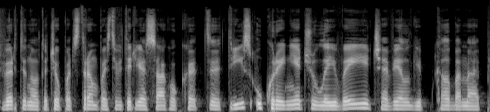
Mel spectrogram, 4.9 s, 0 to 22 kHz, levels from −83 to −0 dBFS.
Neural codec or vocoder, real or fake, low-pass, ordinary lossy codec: none; real; 19.8 kHz; MP3, 96 kbps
